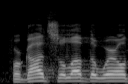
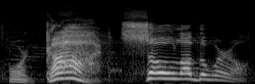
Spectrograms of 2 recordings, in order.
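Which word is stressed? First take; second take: none; God. First: It is said flatly with no word stressed. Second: The word God carries the stress. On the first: It doesn't mean a whole lot. "when I just do it very monotonely" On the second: The focus is on who loved the world. "we think about this God who so loved the world"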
